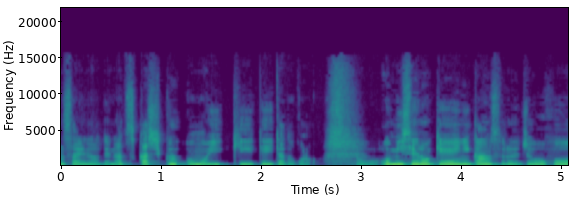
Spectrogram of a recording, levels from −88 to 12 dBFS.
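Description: Speech recording, no technical faults detected.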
